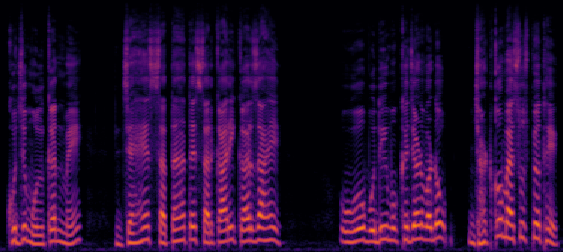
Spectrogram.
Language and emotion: Sindhi, surprised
